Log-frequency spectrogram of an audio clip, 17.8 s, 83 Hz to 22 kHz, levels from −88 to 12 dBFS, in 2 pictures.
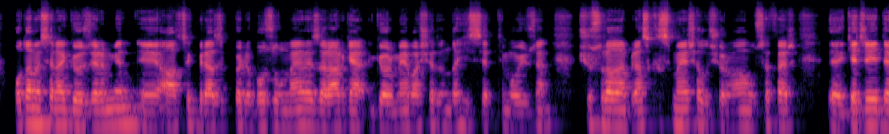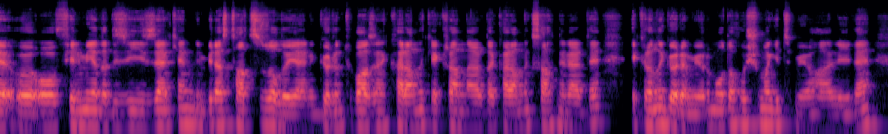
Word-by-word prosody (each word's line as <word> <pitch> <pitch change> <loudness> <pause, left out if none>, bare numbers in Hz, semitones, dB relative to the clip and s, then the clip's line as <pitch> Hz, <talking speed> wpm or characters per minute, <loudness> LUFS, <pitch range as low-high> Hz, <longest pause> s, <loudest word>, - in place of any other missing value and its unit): O 115 - -5
da 130 - +6
mesela 125 0 +4
gözlerimin, 120 +2 -1
eee, 110 -2 +3
artık 110 +2 -1
birazcık 110 0 -1
böyle - - -6
bozulmaya 115 +1 -2
ve 120 - -2
zarar 110 0 +2
gel 110 0 +3
görmeye 110 +2 0
başladığını 110 +1 -5
da - - -3
hissettim 115 0 +1
o 105 0 -5
yüzden. 105 - -6 0.3
Şu - - -4
sıralar 120 -1 +4
biraz 115 0 +5
kısmaya 120 -1 +5
çalışıyorum 110 -2 -4
ama 115 0 -6
bu - - -11
sefer, 480 - 0 0.3
eee, 430 0 +1
geceyi - - +6
de 430 +1 +5
o 430 - -6
o 110 - +1
filmi 115 +2 -1
ya 115 - +3
da - - -3
diziyi 110 +1 -4
izlerken 120 +3 0
biraz 120 +1 +2
tatsız 115 +1 +2
oluyor, 100 -4 +2
yani, 100 0 -6
görüntü 110 +3 -5
bazen 115 0 0
karanlık 110 +1 -1
ekranlarda 110 -1 -2
karanlık 105 +2 -2
sahnelerde 110 -2 -2 0.3
ekranı 120 +2 -2
göremiyorum. 100 -3 -1
O 115 - -6
da - - -2
hoşuma 125 0 -2
gitmiyor 120 -5 -8
hâliyle. 100 +5 -5
115 Hz, 180 wpm, -24 LUFS, 110-120 Hz, 0.3 s, da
